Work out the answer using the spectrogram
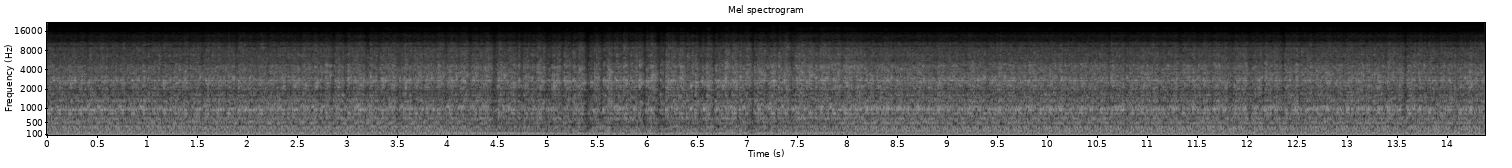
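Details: Engine after fuel pump swap following a no-fuel-pressure problem: already running with a deep, even rumble that lifts briefly mid-clip then settles; nothing irregular, normal running.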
